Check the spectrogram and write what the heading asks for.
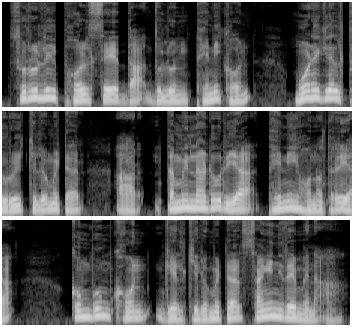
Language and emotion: Santali, neutral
